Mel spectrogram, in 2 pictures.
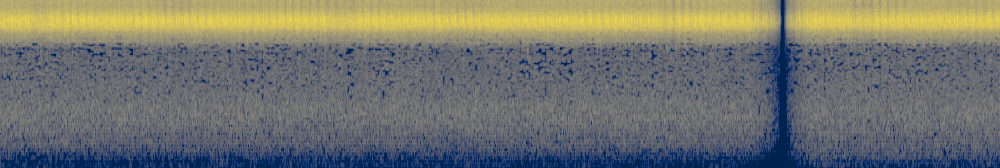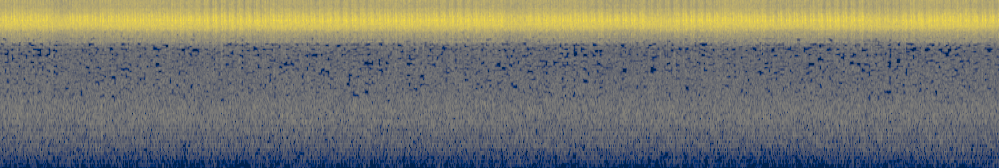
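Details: Crickets chirping by stridulation, males scraping wing against wing, form a constant high ringing trill; a split-second drop to silence near the middle interrupts it before the chorus resumes unchanged.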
